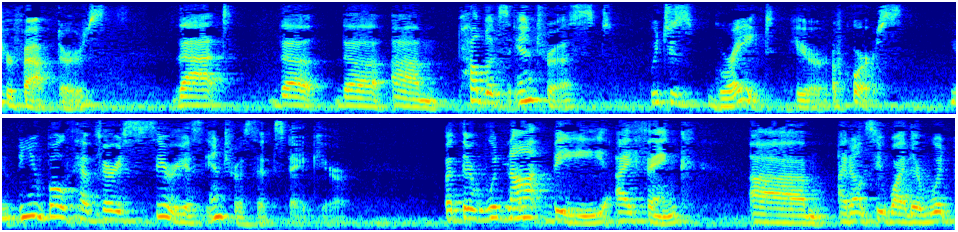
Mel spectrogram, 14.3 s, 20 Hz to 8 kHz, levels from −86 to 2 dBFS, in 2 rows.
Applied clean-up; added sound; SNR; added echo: none; none; none; none.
